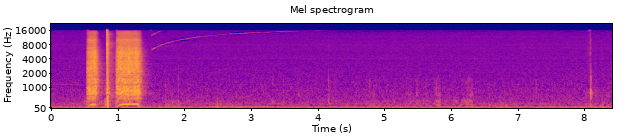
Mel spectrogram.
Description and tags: camera with flash
sound film camera flash recharge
